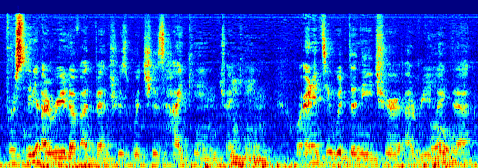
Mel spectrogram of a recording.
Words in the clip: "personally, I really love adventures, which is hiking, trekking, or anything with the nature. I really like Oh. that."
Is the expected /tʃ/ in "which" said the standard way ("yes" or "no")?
yes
